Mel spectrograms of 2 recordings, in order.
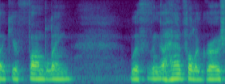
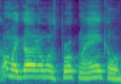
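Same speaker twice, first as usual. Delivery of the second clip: quoting her daughter, higher and louder, startled; startled exclamation; 5 semitones higher, 5 dB louder than usual. Retold or imitated. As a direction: blurt it out as if you just nearly fell. Daughter stepping out of low minivan.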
